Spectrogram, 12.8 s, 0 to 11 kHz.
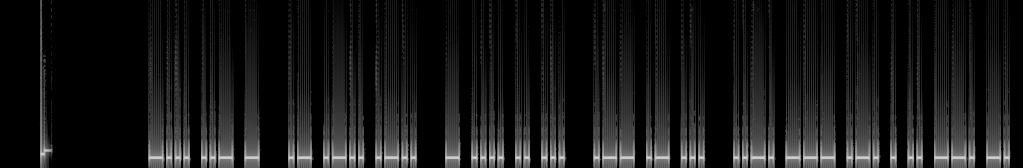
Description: Morse code, heard as a keyed tone, about 22 wpm, 700 Hz. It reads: BUT ALL THIS WAS FOREIGN
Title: Sentences from Top 1400 Words 22wpm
